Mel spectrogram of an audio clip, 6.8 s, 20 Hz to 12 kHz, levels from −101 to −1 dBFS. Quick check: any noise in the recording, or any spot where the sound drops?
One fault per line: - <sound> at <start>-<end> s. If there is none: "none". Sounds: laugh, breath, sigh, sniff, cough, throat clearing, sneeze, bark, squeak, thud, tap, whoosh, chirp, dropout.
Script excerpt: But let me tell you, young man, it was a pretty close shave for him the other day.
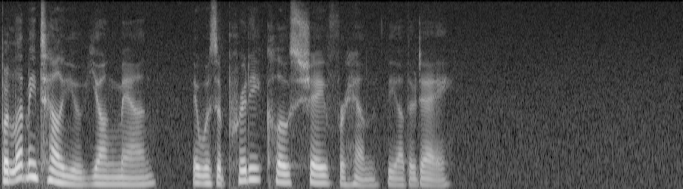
none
